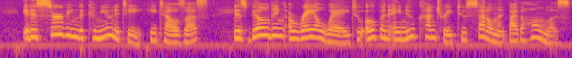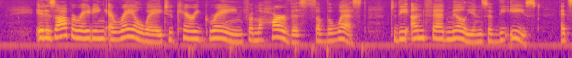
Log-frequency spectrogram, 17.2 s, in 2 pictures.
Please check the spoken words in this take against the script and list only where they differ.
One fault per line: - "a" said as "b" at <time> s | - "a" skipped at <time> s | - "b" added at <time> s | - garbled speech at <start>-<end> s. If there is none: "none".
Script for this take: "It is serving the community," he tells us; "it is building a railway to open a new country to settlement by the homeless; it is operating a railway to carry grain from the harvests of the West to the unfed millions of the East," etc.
- "it" skipped at 3.1 s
